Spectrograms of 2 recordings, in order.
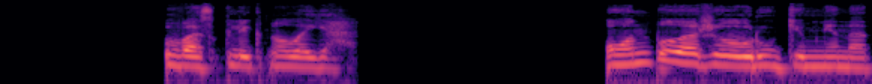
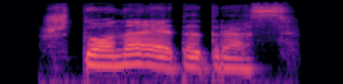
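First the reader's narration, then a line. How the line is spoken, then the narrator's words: Weary question, rector. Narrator (Russian): Устало спросил ректор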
